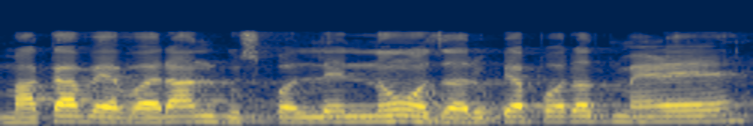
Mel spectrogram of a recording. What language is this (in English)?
Konkani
